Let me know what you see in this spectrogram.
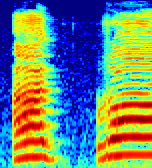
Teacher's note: رو کے اوپر آ گئی ہے زبر، رو کو اب ہم نے موٹا کرنا ہے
